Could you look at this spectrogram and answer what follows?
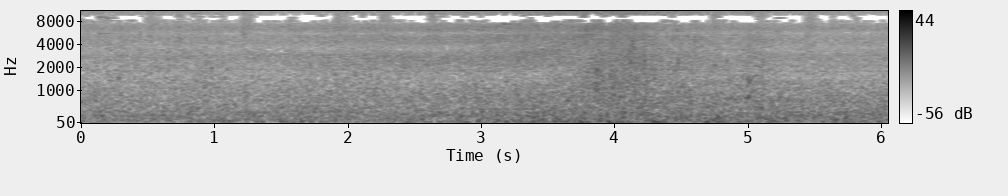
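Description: Sea surf breaking and washing up the beach, swelling a little past halfway, with wind buffeting the microphone.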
